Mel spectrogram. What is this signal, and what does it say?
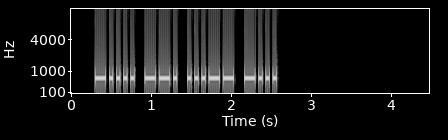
Morse code, heard as a keyed tone, about 27 wpm, 700 Hz. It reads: 6G3B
